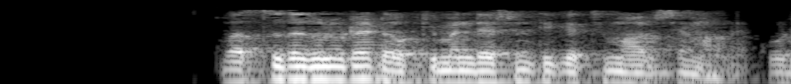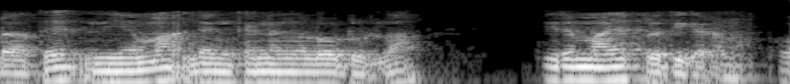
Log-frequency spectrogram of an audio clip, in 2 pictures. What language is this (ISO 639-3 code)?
mal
